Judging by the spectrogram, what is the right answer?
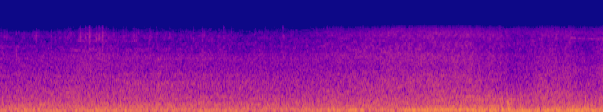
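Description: Car driving in city traffic, heard from a camera mounted on its roof: steady road and traffic noise with a low rumble that grows louder about four seconds in.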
